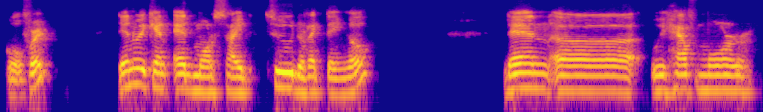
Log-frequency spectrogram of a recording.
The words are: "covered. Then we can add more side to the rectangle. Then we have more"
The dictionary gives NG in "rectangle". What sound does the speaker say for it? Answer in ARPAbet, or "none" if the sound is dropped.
NG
